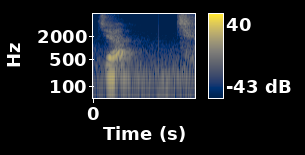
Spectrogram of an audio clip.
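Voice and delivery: ch with a strong puff of air; aspirated ch. Shown as a demonstration. Teacher drilling the aspirated ch sound. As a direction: breathe hard through the ch. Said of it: "has a lot of air coming through".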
